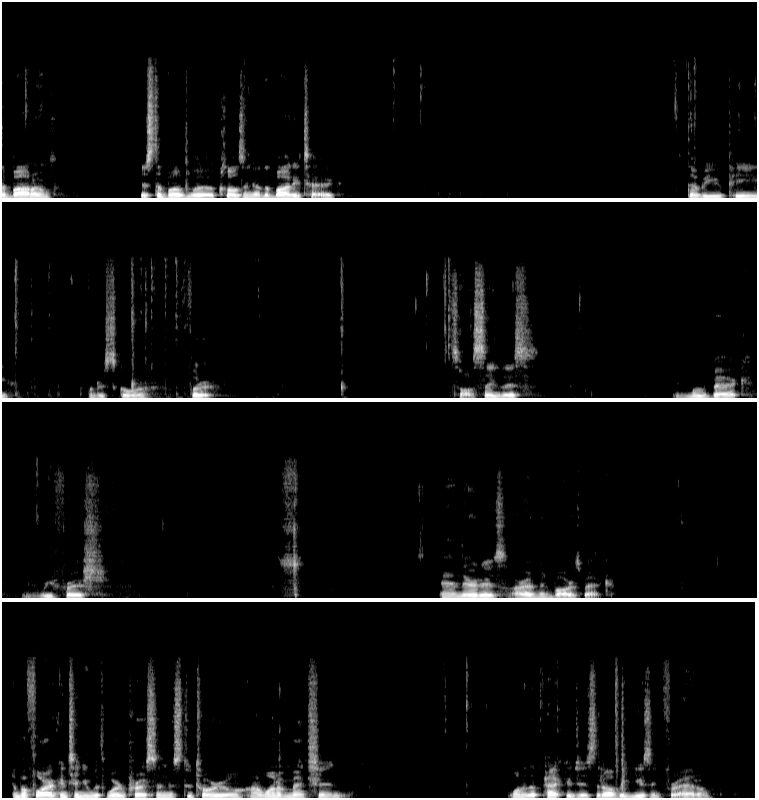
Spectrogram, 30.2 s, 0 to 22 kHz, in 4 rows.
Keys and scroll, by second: 4.0-4.9 typing, 6.6-10.9 typing, 12.4 super+s, 13.5 super+Tab, 15.6 super+r, 27.5 super+Tab.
